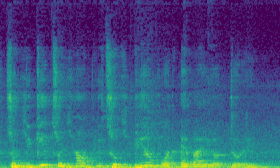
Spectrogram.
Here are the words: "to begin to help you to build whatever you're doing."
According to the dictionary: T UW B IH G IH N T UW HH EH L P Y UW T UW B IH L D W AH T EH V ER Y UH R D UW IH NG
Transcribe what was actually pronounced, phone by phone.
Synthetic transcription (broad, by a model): T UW B IH G IH N T UW HH EH L P Y UW T UW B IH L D W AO T EH V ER Y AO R D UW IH NG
